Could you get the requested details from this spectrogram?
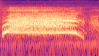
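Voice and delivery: very high panicked shriek; terrified screaming. Real, not acted. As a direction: scream a frantic warning. Monster runs at player.

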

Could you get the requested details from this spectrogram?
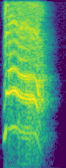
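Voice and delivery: high, loud shriek of shock; sharp scared cry; startled scream. Acted. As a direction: yelp as if something jumped out. Sudden fright.

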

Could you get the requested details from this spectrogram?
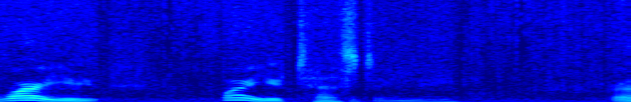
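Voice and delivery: low, hushed and unhurried; quiet calm rebuke. Shown as a demonstration. Pastor coaching church on Thanksgiving retort, hushed calm. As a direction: softly turn the question back. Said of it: "Just say that to him".

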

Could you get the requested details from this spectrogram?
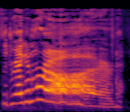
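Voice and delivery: loud, slow roaring shout; roaring narration. A narrator's reading. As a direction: roar the words like the dragon itself. Dragon's roar in the story.

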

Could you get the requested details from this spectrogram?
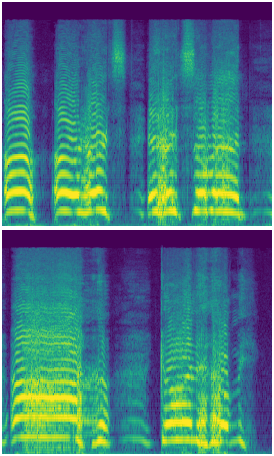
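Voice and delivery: high, loud mock pain cries; hammed-up agony. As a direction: overplay the burning pain. Character burning in game.

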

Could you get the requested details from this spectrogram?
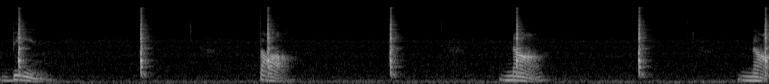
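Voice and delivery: isolated syllables, long even gaps between them; one syllable at a time to a slow beat; with the metronome. Shown as a demonstration. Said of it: "do it with the metronome".

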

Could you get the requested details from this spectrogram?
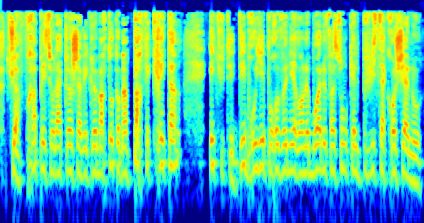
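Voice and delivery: put-on girl scolding a boy; angry girl. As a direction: tick off his blunders one by one. Polly lists his faults.

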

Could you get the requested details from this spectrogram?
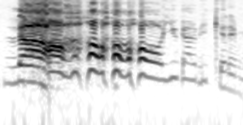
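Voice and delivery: high loud wail breaking into laughter; anguished disbelief. Real, not acted. Player fails the mission again, laughing high-pitched protest. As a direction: wail in protest, laughing at your bad luck.

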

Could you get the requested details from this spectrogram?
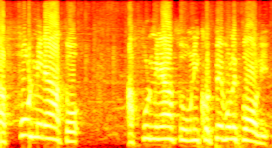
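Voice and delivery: high, loud goal call shouted breathlessly; breathless italian goal commentary. Real, not acted. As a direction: scream the goal, rising with excitement. Commentator calls a goal live.

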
